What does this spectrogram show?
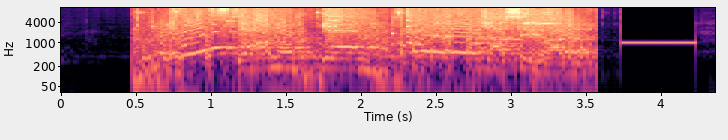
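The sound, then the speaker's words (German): A loud Windows XP startup chime from a laptop left at full volume in a classroom swells for about three seconds, harsh and distorted, then cuts off and a short, steady electronic beep follows. “Und, äh, auf einmal kommt, dieses, äh, kommt dieser Windows XP Startup Sound.”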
